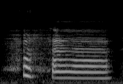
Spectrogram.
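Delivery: mock a teen's flat scoffing laugh; Summer Smith laugh. Retelling how a TV teen laughs at her mother's threat, sarcastically. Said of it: "Summer was just like".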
